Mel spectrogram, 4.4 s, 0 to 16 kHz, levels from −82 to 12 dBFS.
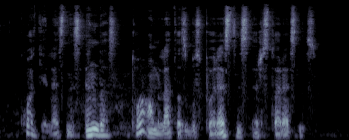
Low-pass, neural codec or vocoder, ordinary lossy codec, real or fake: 14.4 kHz; none; MP3, 64 kbps; real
